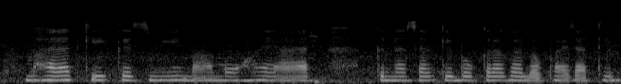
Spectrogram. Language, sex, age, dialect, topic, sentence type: Chhattisgarhi, female, 25-30, Central, agriculture, statement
